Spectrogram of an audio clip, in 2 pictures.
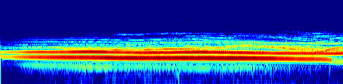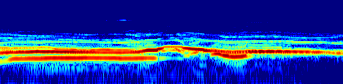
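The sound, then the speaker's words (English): Several voices howl together in imitation of wolves as a tribute to ElfQuest characters who died, long sustained wavering tones overlapping for about seven seconds, loud, with pitches rising and bending toward the end. “So let's have a howl for them.”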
